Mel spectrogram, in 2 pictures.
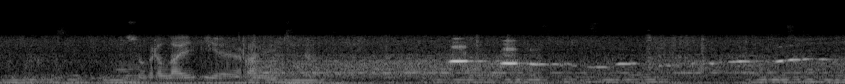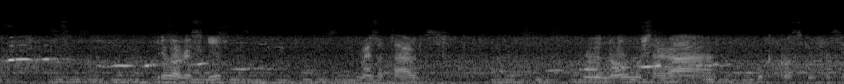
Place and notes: radialx on FM radio intersects with live living room studio ambience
